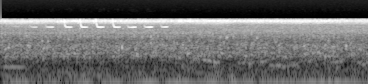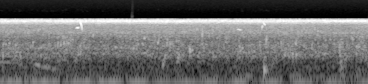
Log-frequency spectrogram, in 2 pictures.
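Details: Dental hygienist performing teeth cleaning and tartar and plaque removal: steady high hiss of water spray and suction with faint chirping tool sounds; dental scaling instrument sounds.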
